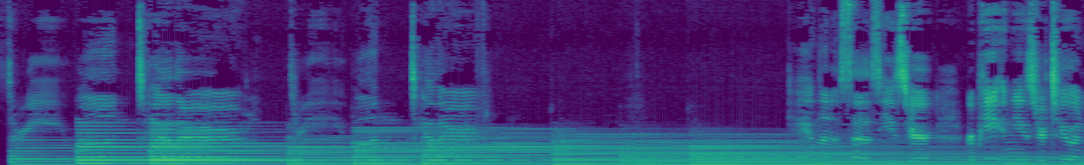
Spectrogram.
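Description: Digital piano with the damper pedal down, playing F and A loudly: first one note, then the other, then both together, in three groups that each step lower down the keyboard. The notes ring on and overlap, and the last pair is held.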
